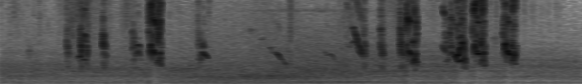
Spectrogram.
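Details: Several sparrows, described as lively, give short high chirps in scattered bursts, some single and some in quick clusters, over a steady low background hiss.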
